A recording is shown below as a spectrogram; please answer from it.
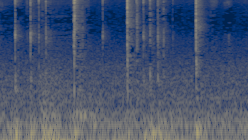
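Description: Typing on a computer keyboard: a run of irregular keystroke clicks, with a low steady hum underneath.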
